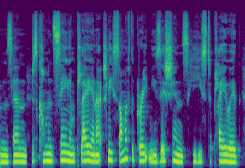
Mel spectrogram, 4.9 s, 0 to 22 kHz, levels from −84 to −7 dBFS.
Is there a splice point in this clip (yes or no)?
no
